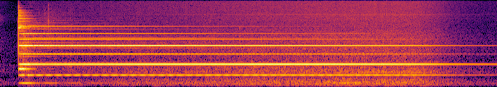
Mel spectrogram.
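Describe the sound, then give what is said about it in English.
A single chime is struck once and rings out clearly, its bright layered tones sustaining for several seconds before slowly fading, with no voices present. “As we listen to the chime, let us remember our connection to each other and the world around us.”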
